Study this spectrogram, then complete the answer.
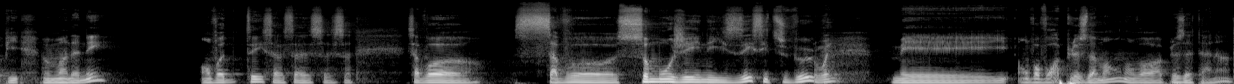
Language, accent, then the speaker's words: French; Drummondville, Quebec, Canada; j'ai grandi à Drummondville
